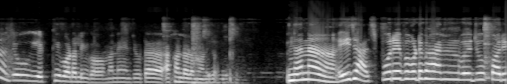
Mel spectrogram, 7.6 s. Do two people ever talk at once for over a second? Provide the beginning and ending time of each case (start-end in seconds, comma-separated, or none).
none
